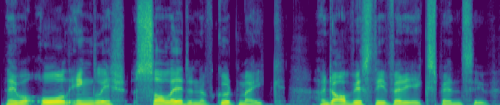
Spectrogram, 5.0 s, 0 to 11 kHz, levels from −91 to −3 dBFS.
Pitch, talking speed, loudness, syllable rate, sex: 125 Hz, 155 wpm, -17 LUFS, 5.0 syllables/s, male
